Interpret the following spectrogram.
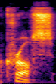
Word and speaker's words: Cros: I found out, by the way, Joe, why it's Jean-Baptiste Roux and Francois Cross, and you pronounce the S on that.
